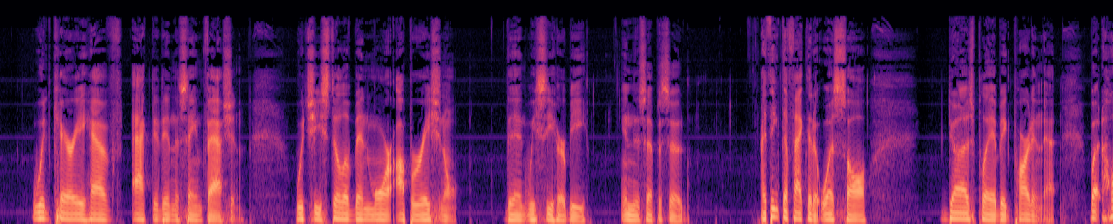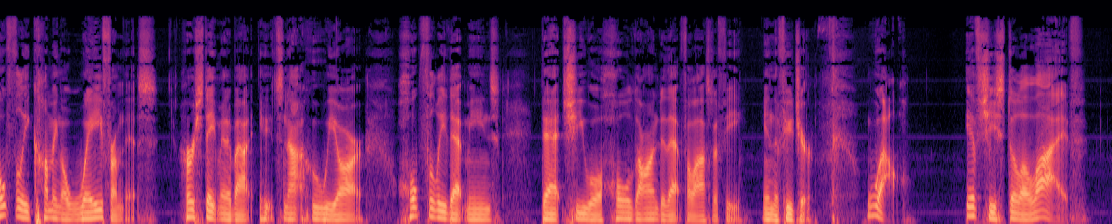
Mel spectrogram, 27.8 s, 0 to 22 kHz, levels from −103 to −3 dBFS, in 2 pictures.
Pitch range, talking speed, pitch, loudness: 85-105 Hz, 155 wpm, 95 Hz, -24 LUFS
